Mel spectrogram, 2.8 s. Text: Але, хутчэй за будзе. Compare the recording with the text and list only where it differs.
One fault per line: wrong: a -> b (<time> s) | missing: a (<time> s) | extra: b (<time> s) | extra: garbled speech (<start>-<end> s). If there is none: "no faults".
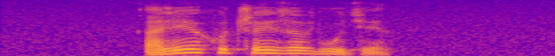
no faults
